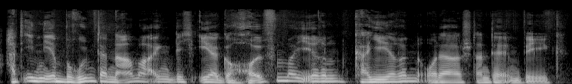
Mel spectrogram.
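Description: A man's voice: medium pitch, animated, normal speed, darkish tone. A man in his forties hosting an informal television interview in a studio, with a teasing, playful manner. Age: 40s. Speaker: talk-show host, interviewer.

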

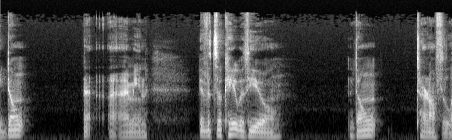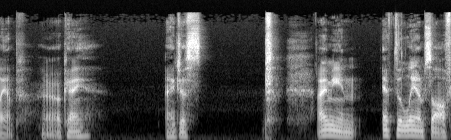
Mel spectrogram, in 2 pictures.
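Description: A man playing a brash, gruff young anime hero who hides his fears, in a halting, defensive, intimate ASMR roleplay. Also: fairly low pitch. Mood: softened, sleepy. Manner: halting, defensive, huffy, with sighs.

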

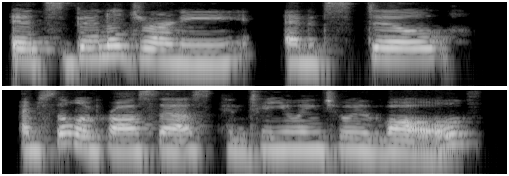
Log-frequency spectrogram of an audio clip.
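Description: Earnest Tagalog-speaking retired nurse, muffled. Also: female voice, mid-range voice, darkish tone. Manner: earnest, measured storytelling. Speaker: wellness coach, retired nurse. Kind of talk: podcast guest story. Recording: muffled lo-fi sound.

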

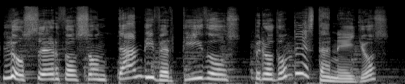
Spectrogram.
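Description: A woman voicing a cheerful, eager young boy train engine in a children's cartoon dub, with a Latin American accent and clear, expressive delivery. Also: a little high, slow pace, faint music behind. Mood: excited, curious.

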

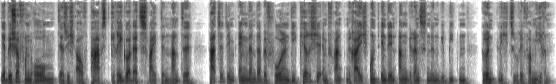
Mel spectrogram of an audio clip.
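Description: A man narrating a history documentary from a script in a measured, grave storytelling manner. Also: low voice, expressive, no room sound.

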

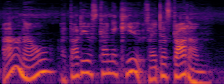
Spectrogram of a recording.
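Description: A woman doing a casual ASMR roleplay, talking softly and relaxed, drifting into whispers. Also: medium pitch, a little fast, husky. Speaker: ASMR performer. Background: wooden toy sounds, faint ambience.

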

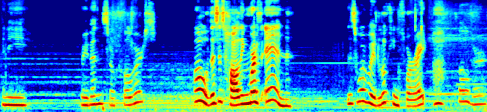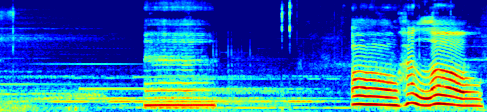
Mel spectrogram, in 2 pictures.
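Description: A woman narrating her playthrough of a game, chatting, reading text aloud and reacting with quick startled exclamations. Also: a little high, soft background music. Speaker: gaming video host.

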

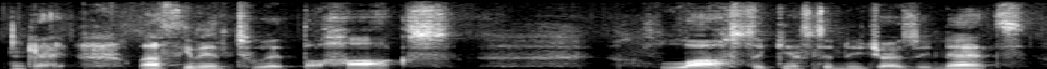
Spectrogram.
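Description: A man's voice: low voice, unhurried, darkish tone. A man in his thirties with a cold, hosting a casual basketball podcast, reading off scores and ranting in an offhand way on a phone mic. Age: 30s. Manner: offhand, lots of fillers, reads scores aloud. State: getting over a cold, coughing. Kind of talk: casual sports recap and rant. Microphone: phone, selfie framing.

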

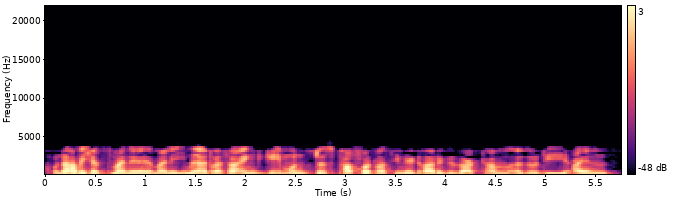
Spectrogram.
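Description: A man's voice: on the high side, lively intonation. Hesitant man on a tinny phone line. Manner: hesitant, slow-witted, rambling explanations. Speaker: caller posing as a confused customer. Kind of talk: casual phone conversation.

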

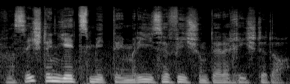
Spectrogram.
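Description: A man's voice: on the low side, animated, normal speed, a little hiss or hum, close to an everyday voice. An actor with a Swiss German accent playing an inquisitive, naive boy in a dialect audio drama. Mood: puzzled.

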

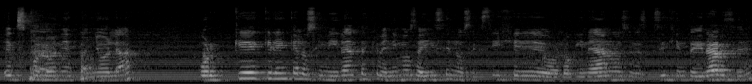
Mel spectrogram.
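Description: A woman's voice: medium pitch, fairly even intonation, normal speed. A woman from Peru asking a debate panel a challenging question, thinking aloud as she goes. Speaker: audience member asking a question. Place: meeting room. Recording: echoey room with mains hum.

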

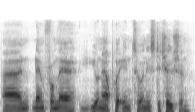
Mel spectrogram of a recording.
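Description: A middle-aged man with a slight cold, speaking in a somewhat low voice. He talks haltingly, with many ums and restarts, as he introduces a guest. He is recorded close on a lapel mic in a living room. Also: little pitch movement, warm tone. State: has a cold. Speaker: interviewer, former police detective. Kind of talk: sit-down interview.

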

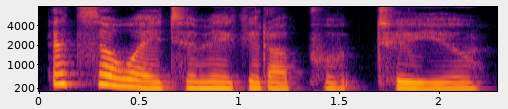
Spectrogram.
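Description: A woman playing a stern but softening mafia boss in an intimate ASMR roleplay, speaking in measured phrases with pauses, often nearly whispering. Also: medium pitch, lively intonation, lightly acted. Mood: apologetic, calm.

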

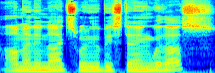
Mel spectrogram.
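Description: A man's voice: fairly high pitch, monotone, normal speed, clean tone, no echo, faint music behind, lightly acted. A man acts out an elderly, hunched steward of a gothic castle in an audiobook. He is formal and curt, a deferential servant who addresses guests with guarded courtesy. The sound is dry and close. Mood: politely brisk.

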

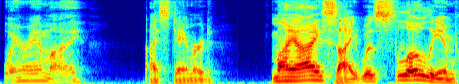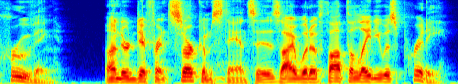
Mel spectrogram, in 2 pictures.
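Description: Low-voiced man narrating horror. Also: sing-song, moderate pace, fairly bright tone. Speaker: author and audiobook narrator. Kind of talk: scripted horror narration, first person. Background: music.

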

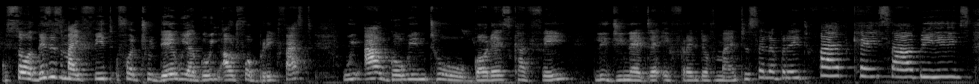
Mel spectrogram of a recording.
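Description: A woman's voice: mid-range voice, moderate pace. A woman in her thirties with a South African accent, chatting casually and expressively as a vlogger and switching between languages. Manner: excited, expressive. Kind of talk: casual vlog chat mixing in another language. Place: living room and kitchen at home.

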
